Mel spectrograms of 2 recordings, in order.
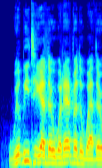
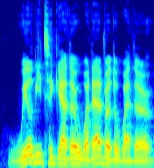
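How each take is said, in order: First: It is said at a faster pace. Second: It is said at a slower pace.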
